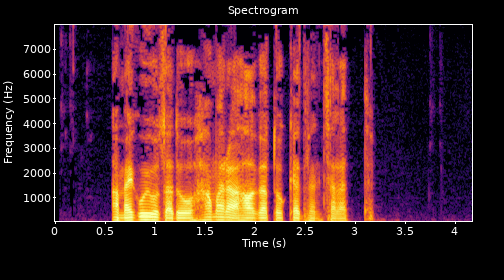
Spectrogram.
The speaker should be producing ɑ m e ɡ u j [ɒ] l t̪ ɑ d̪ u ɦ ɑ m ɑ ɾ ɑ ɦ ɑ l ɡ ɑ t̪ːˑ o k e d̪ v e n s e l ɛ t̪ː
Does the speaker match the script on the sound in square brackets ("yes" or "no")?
no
